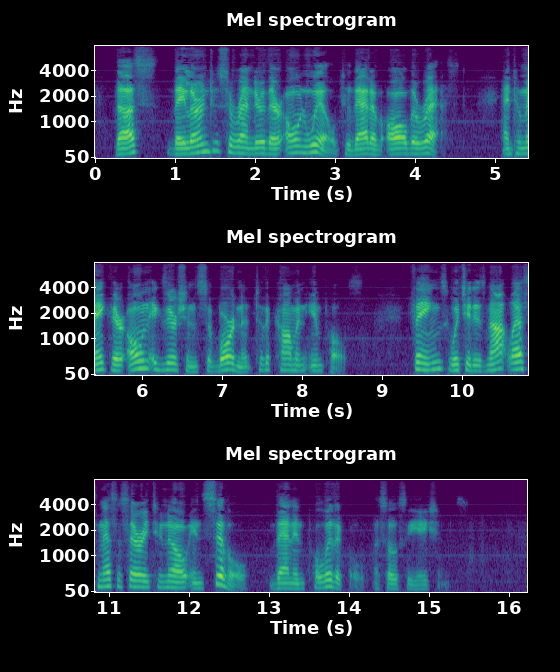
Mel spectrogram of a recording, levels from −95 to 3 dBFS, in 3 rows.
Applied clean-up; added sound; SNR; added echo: none; none; none; none.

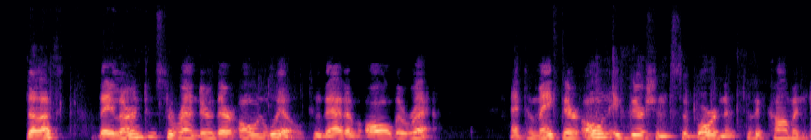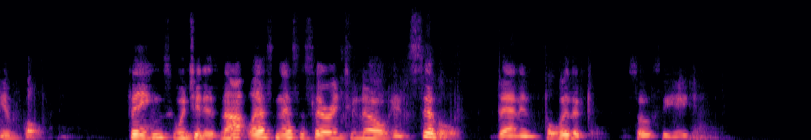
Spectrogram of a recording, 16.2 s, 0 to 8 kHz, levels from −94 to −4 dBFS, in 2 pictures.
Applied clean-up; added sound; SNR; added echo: neural mask model DeepFilterNet 3.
